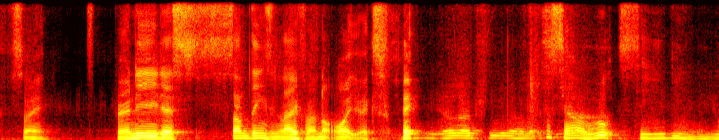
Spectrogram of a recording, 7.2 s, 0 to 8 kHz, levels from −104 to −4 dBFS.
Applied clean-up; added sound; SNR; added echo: neural separator model SepFormer DNS4.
